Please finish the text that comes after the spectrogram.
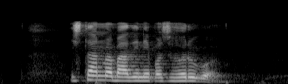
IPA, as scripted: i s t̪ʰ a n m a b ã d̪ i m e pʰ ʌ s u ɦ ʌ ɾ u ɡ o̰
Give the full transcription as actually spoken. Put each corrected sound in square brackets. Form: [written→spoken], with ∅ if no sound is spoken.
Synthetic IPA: i s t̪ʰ a n m a b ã d̪ i [m→n] e [pʰ→p] ʌ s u ɦ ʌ ɾ u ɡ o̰

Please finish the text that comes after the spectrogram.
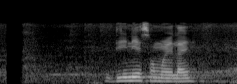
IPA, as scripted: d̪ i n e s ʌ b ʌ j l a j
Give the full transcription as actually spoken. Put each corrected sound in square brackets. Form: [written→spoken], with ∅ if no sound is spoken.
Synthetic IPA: d̪ i n e s ʌ [b→m] ʌ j l a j

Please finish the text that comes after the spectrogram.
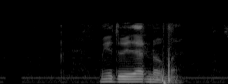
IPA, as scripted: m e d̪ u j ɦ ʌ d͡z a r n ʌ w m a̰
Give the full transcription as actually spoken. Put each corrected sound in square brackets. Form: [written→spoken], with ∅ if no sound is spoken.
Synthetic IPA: m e d̪ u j ɦ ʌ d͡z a r n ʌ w m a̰

